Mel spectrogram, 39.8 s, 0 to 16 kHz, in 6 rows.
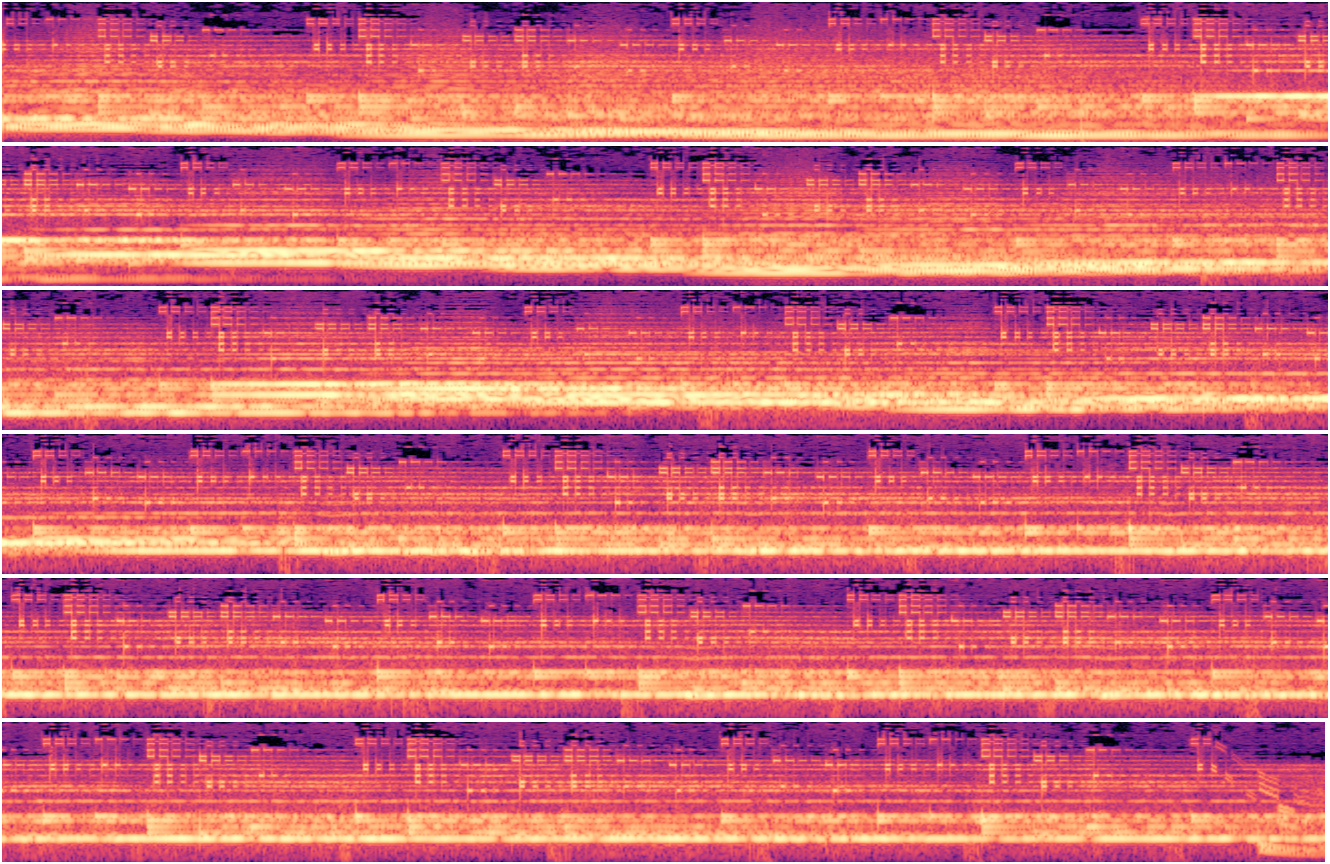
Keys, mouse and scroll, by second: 0.5 g, 2.7 click, 2.9-3.4 scroll down 1, 3.9-13.8 middle drag, 5.1 KP_1, 5.9-6.4 scroll up 1, 7.1-7.7 scroll down 1, 8.6-11.5 scroll up 1, 11.5 KP_0, 13.8 s, 16.3 click, 16.4 scroll down 1, 17.4 s, 20.6 click, 28.7-31.4 drag, 32.0 click, 32.9 Delete.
